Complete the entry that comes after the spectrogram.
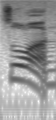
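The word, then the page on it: zuan: tone 4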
